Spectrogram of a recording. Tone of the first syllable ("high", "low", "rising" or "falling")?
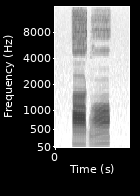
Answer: low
